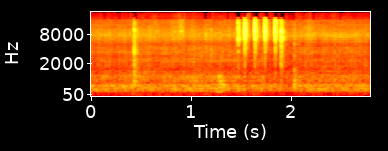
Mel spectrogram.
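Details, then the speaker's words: Gas hob, knob turned and held to spark the igniter: a quick run of five or six sharp, evenly spaced ticks in a quiet room; normal ignition sparking. "okay then all is is just a simple turn hold an igniter so one turn two"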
